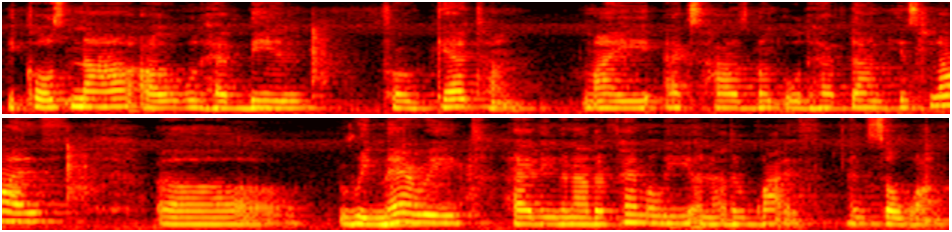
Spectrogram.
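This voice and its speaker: Slow, hesitant Albanian-accented woman. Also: medium pitch, steady tone, a little mellow, a little hiss or hum. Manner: hesitant, many pauses and "uh" fillers. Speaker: guest. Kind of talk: personal life story in an interview. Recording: roomy echo.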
